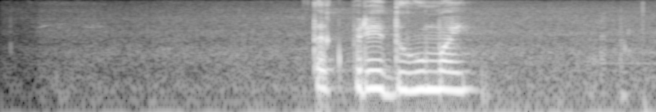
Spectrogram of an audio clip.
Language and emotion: Russian, neutral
